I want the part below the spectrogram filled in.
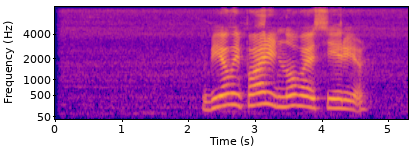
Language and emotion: Russian, neutral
